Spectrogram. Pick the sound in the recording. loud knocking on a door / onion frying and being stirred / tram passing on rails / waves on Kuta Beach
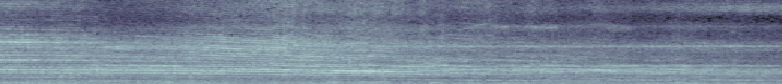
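tram passing on rails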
